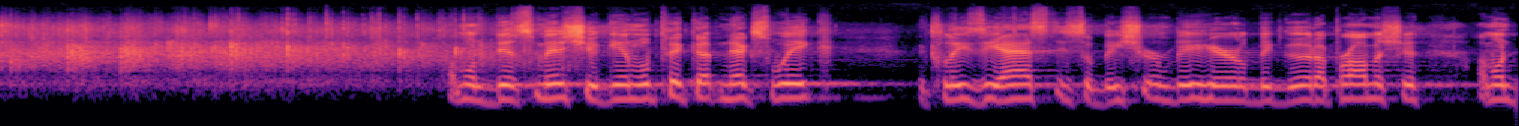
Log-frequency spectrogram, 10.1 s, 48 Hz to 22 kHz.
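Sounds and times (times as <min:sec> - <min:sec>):
audience clapping: 0:00.0 - 0:03.8
speech: 0:03.0 - 0:05.6, 0:06.2 - 0:10.1.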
